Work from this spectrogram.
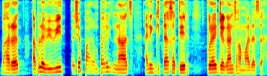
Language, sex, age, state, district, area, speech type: Goan Konkani, male, 18-30, Goa, Canacona, rural, spontaneous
